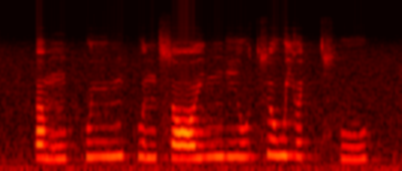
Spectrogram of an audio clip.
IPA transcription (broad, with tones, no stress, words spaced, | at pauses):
ɐ˨˩mŋɪ˨k̚wyː˨˧m kʷɐ˧nsɔː˨˥j ŋiː˧wt͡so˥wjɵ˧t̚t͡sʰuː˨˥p̚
